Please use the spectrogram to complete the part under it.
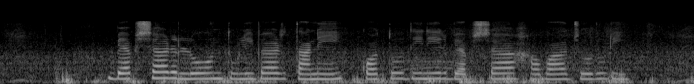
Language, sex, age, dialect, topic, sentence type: Bengali, female, 18-24, Rajbangshi, banking, question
